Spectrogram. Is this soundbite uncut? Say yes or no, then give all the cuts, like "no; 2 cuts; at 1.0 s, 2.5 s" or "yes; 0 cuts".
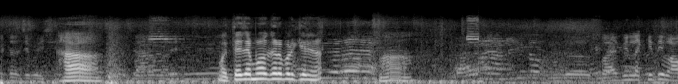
no; 1 cut; at 4.8 s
